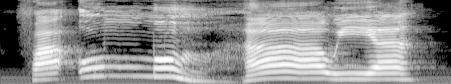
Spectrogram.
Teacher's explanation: dibaca dengan Idgham ha dijadikan ha yang dua berharakat menjadi satu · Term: idgham alkabir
